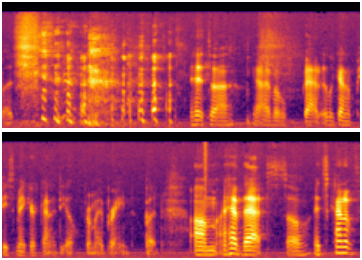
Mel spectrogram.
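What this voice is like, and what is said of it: Choked-up voice, frog in throat. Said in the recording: “it kind of sounds like I'm getting choked up and the frog in my throat”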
